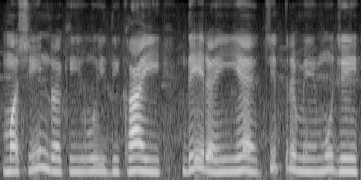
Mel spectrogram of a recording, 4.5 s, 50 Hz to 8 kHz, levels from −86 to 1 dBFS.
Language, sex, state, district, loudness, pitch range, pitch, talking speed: Hindi, female, Madhya Pradesh, Katni, -19 LUFS, 205-225 Hz, 210 Hz, 135 wpm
